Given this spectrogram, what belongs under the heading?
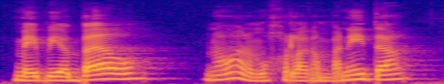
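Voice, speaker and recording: A woman, a language teacher explaining her methods in an interview, lively and mixing in English words. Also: on the low side, a little fast, creaky. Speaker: language teacher, guest expert.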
